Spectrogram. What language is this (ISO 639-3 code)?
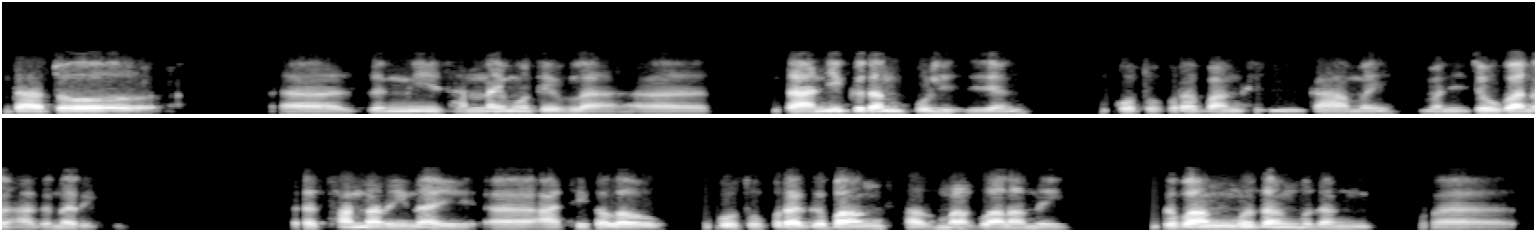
brx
